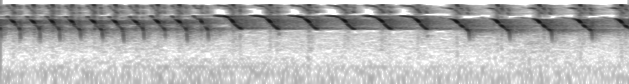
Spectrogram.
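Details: Canary song calling the flock: a quick high trill of bright pulses, then slower, louder notes sweeping downward about three times a second.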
